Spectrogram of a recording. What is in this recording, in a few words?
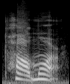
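"pao4mo4", Mandarin Chinese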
